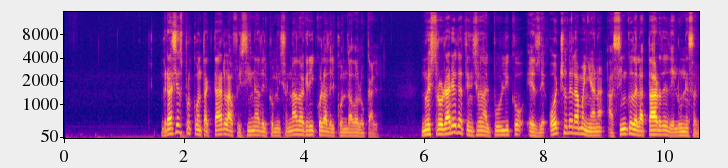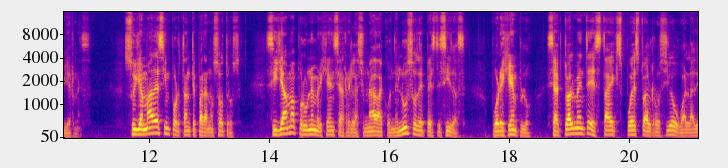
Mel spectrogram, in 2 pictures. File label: voicemail option, spanish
